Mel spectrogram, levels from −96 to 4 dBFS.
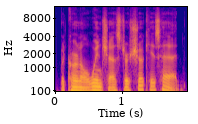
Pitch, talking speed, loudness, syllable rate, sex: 100 Hz, 180 wpm, -17 LUFS, 5.5 syllables/s, male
